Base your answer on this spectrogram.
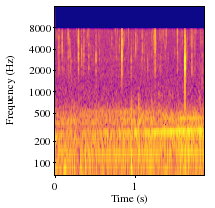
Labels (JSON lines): {"label": "anthrophony, boat engine", "recorder": "SoundTrap 300"}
